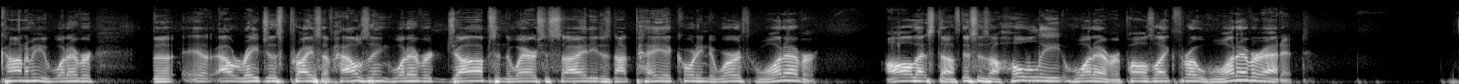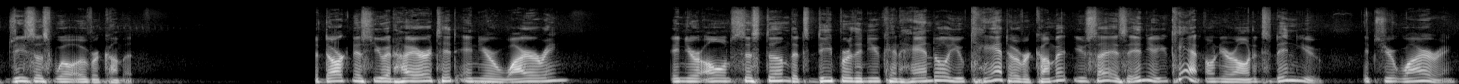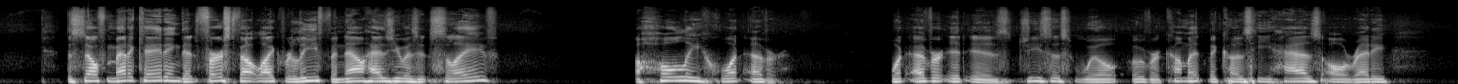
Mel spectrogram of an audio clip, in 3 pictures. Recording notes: Outdoors this Spring and Summer, outside the Retreat House. On the beautiful and scenic campus of Gordon Conwell Theological Seminary 130 Essex St, South Hamilton, MA 01982.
